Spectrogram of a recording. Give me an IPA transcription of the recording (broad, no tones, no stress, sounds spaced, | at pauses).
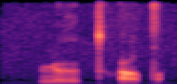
ɳ ɵ t̪ʰ u tˤ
